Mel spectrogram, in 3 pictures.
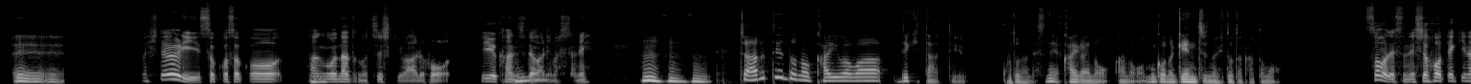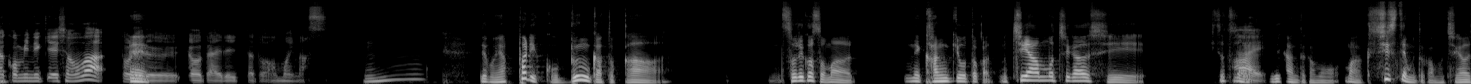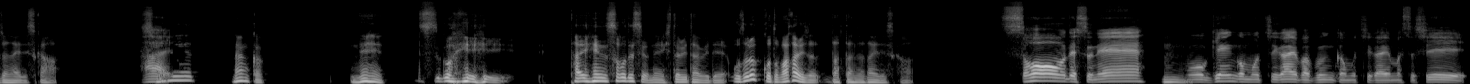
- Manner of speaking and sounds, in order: other background noise; other noise; laughing while speaking: "すごい"
- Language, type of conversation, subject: Japanese, podcast, 初めての一人旅で学んだことは何ですか？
